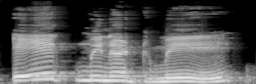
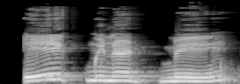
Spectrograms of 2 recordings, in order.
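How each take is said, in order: Both takes have the same delivery.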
